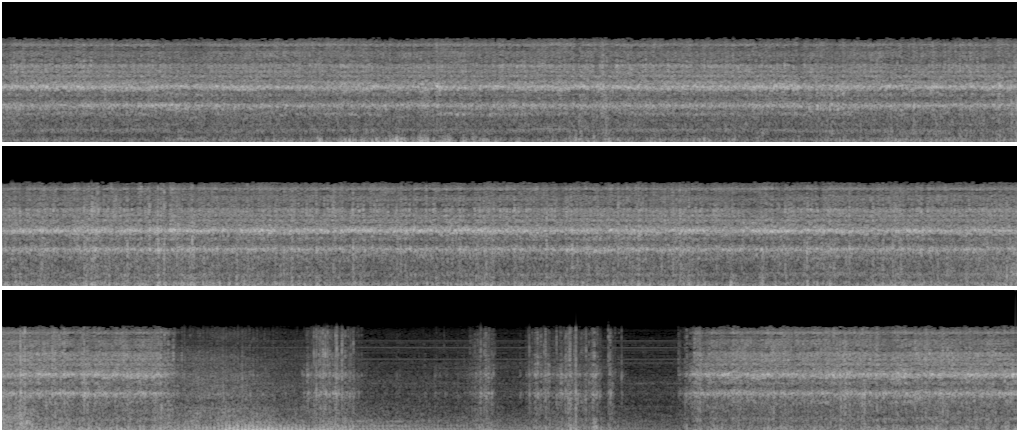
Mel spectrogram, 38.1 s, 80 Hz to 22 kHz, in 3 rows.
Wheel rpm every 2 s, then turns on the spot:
120, 120, 110, 110, 110, 120, 110, 110, 110, 110, 110, 120, 110, 80, 10, 0, 20, 110, 110.
none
